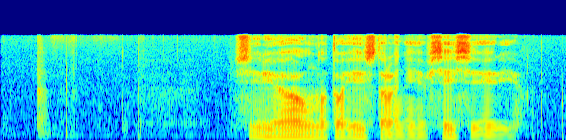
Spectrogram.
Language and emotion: Russian, sad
